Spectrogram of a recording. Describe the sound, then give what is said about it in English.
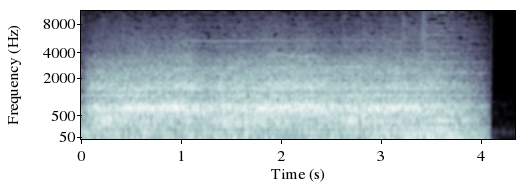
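A huge stadium crowd at a World Series baseball game with the Yankees playing roars and cheers as George W. Bush throws out the first pitch, a steady, loud wall of sound that holds for about four seconds before cutting off abruptly, with no clear voices standing out. “Bush throwing out the first pitch at the World Series.”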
